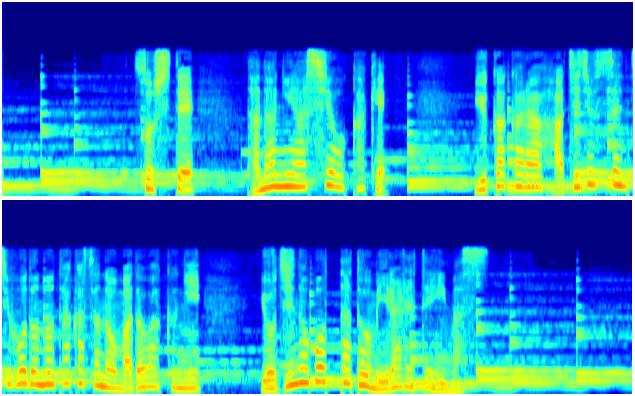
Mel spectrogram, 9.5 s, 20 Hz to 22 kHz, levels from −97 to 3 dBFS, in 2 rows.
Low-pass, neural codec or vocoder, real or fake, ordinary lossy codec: none; none; real; none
